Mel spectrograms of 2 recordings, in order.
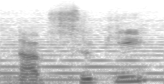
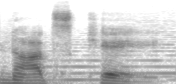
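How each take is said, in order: First: The name ends with a 'kee' sound. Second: The name ends with a 'kay' sound. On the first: The speaker calls it right. "I hear Natsuki" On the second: The speaker calls it wrong. "I don't hear Natsuke"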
